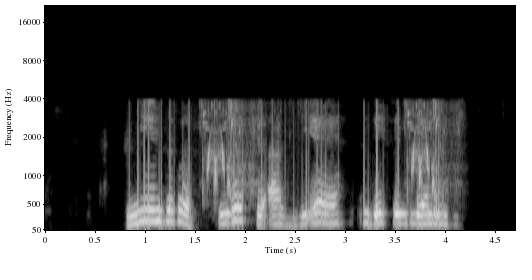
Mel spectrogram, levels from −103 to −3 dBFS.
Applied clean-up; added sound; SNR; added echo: neural mask model RNNoise.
